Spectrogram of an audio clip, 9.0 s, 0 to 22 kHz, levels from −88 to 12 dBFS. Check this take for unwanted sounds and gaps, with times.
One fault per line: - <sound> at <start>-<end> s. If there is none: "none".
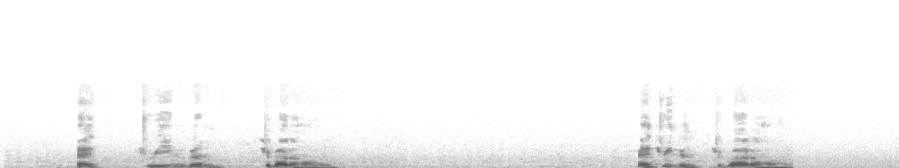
none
